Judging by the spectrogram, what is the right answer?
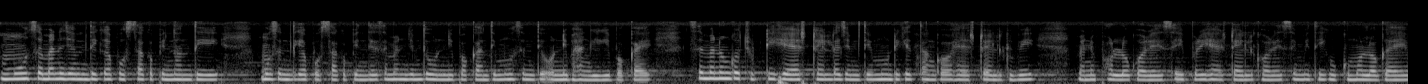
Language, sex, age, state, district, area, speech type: Odia, female, 45-60, Odisha, Puri, urban, spontaneous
